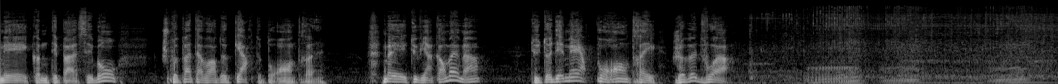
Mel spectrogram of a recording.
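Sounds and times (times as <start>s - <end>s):
speech: 0.0s - 7.4s
Mobylette moped engine revving as the rider pulls away: 7.3s - 10.5s.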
